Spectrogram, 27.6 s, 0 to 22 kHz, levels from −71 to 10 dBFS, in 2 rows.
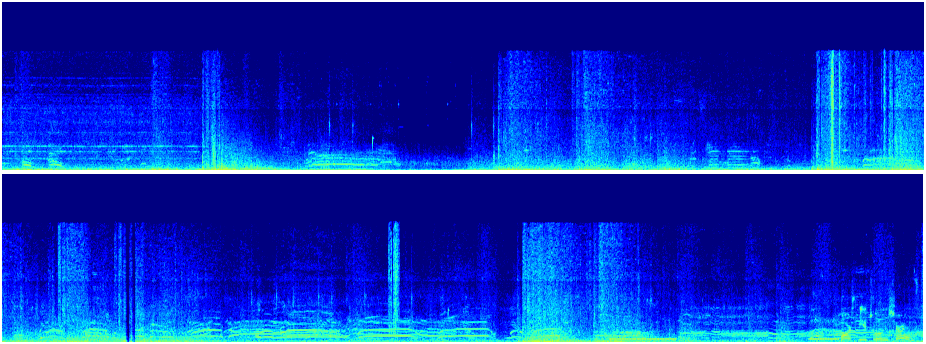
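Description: From 12.42 to 13.26 s a dense, uneven scratching and rustling sits over the sound, only a few decibels below it. This is cable scratch noise, likely from a worn cable, connector or control being moved so its contact resistance fluctuated rapidly.

At 15.67 s a short stall from a late packet begins. The receiver's buffer ran dry, so the last sound was held for 60 ms until the delayed data arrived and playback resumed where it stopped. Nothing is lost, but the sound hangs briefly with a faint buzz or dip.

Right after, from 15.77 to 15.83 s, comes a short concealed packet loss. 60 ms of audio never arrived in time. The decoder synthesised 41 ms from the preceding sound and blended back in, and the delay also shrank by roughly 20 ms. It is heard as a quick smear or wobble.

A second, shorter burst of the same cable scratch noise occurs from 19.61 to 19.79 s, again at a similar level close to the signal.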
